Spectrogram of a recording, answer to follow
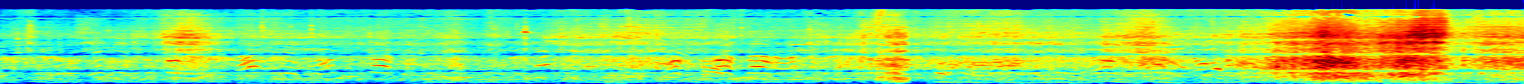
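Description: Faint distant voices, then near the end a rushing scrape lasting about a second, the sound of a snowboard sliding over packed snow.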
